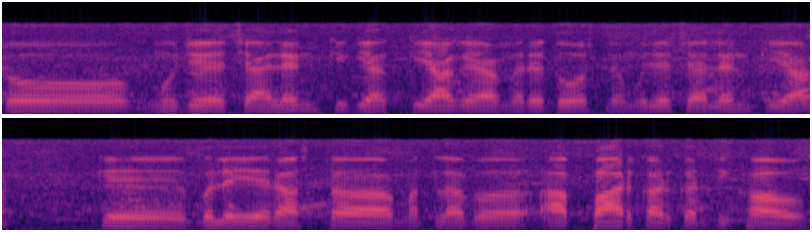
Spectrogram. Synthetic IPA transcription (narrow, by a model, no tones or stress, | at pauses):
t̪oːmʊd͡ʒʱet͡ʃɛːlẽnd͡ʒkikijaɡɐjameːɾed̪oːst̪nemʊd͡ʒʱet͡ʃɛːlẽnd͡ʒkija | kebɐlejeɾaːst̪amɐt̪ləba̰ːpːaːɾkɐɾkɐɾd̪ɪkʰaːo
